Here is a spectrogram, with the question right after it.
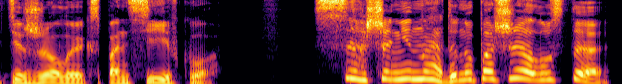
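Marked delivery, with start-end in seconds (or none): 2.3-4.6 high-pitched, imploring voice; pleading woman. A narrator's reading. Lena begs Sasha not to shoot, high imploring voice. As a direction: beg him in a raised feminine pitch. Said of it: "взмолилась Лена".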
